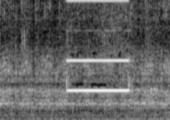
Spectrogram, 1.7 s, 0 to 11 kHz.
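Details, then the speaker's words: Belmont rapid infuser set to 500, line pinched to simulate a smaller catheter until pressure reaches 300: a single high-pitched high-pressure alarm beep over machine hum as the device drops the rate. "and see how that starts beeping at you and flashing that's the pressure control and so it's regulating itself so whenever the pressure gets too high it's going to drop the rate back down until to release pressure"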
